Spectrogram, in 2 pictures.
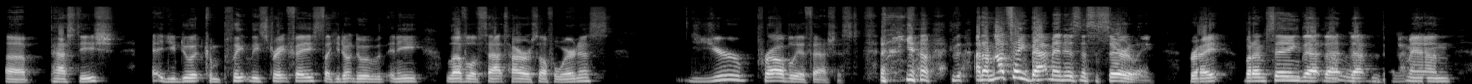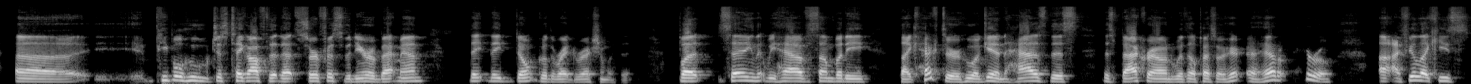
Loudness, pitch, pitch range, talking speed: -16 LUFS, 150 Hz, 135-165 Hz, 185 wpm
